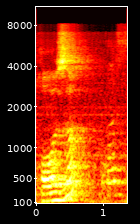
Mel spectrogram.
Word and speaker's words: rose: S'il y a le son Z qui suit, le O se prononcera fermé. Exemple, rose, rose, dosé, roseau.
